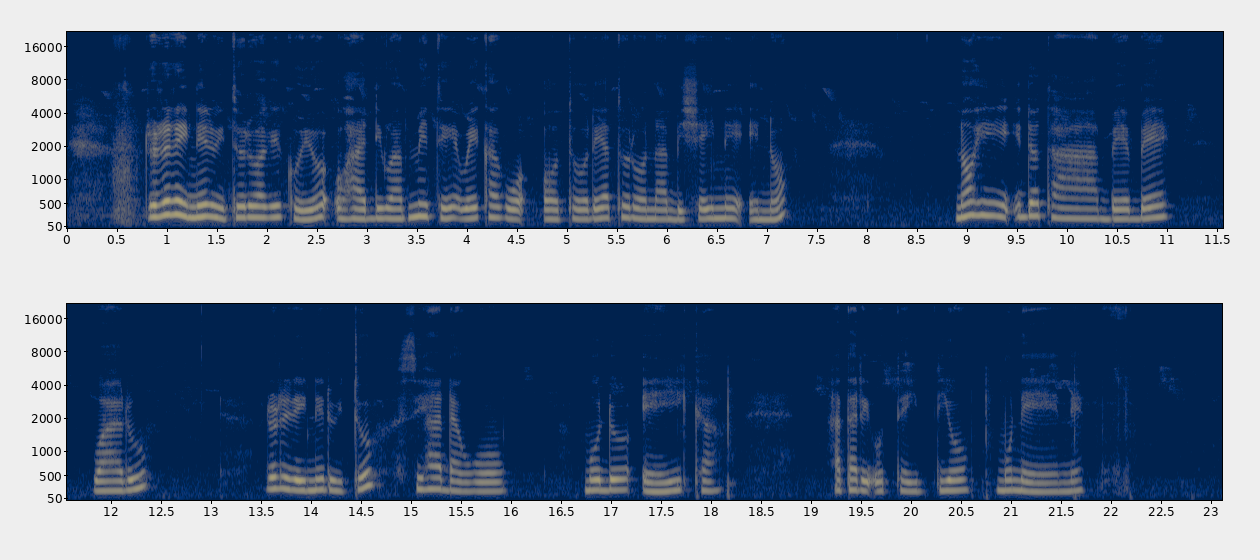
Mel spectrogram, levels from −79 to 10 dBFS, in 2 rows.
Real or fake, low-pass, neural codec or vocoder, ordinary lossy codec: real; none; none; none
